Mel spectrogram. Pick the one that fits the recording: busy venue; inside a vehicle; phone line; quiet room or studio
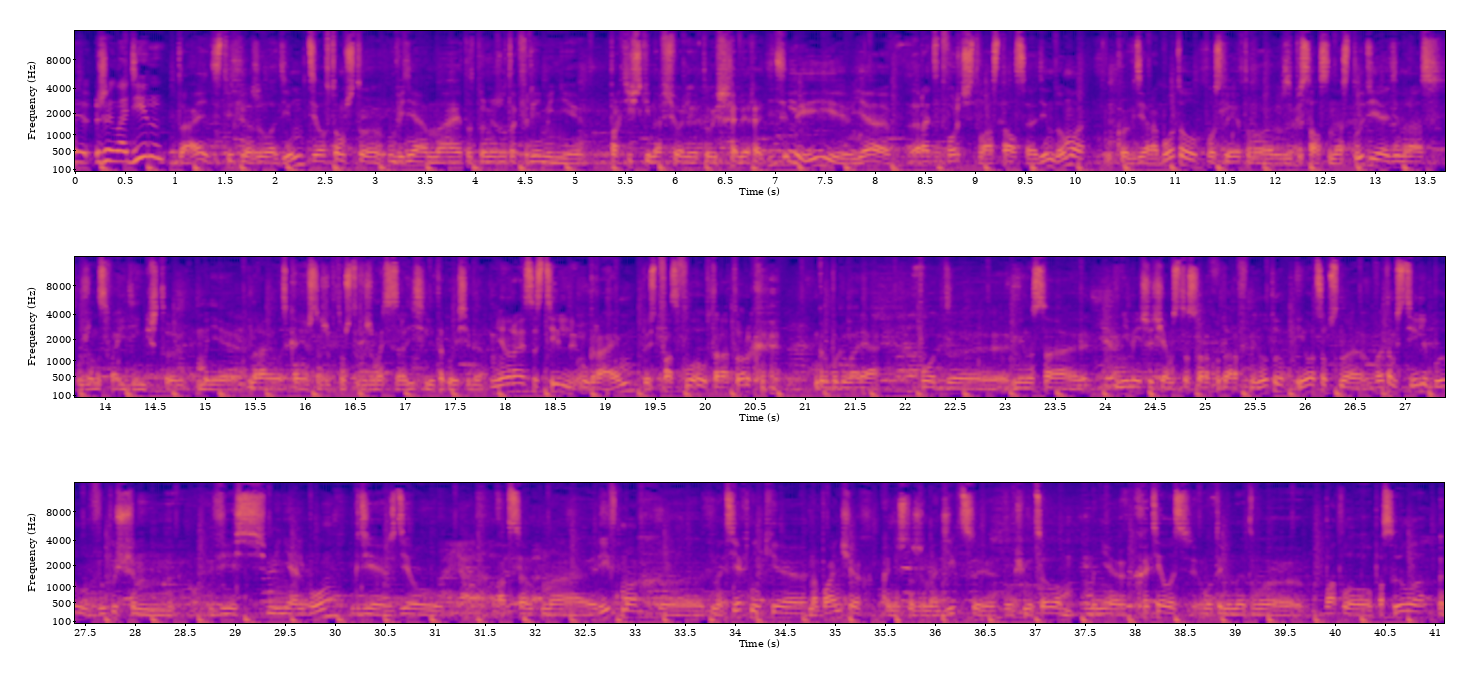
busy venue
